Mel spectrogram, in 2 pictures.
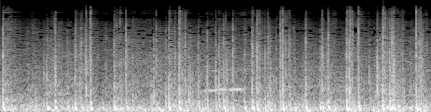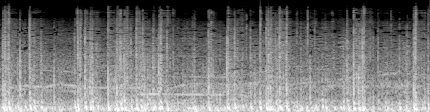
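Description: Large aerial fireworks display: dense, rapid crackling and popping of many shells bursting at once over a constant low rumble of booms, with a few faint whistles.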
